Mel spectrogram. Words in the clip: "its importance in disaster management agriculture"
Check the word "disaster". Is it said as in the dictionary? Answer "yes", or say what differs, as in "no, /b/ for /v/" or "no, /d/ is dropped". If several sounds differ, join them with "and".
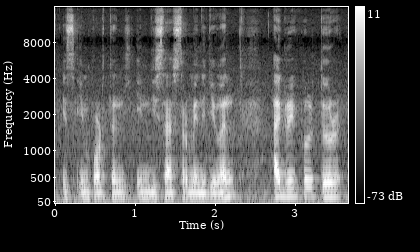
no, /s/ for /z/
